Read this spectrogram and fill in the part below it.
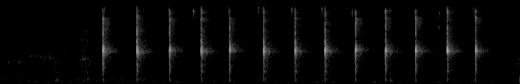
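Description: A man snaps his fingers in a steady rhythm.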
